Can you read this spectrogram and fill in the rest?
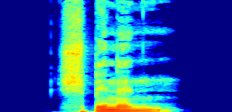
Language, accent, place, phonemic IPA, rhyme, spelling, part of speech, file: German, Germany, Berlin, /ˈʃpɪnən/, -ɪnən, spinnen, verb, De-spinnen2.ogg
- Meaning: 1. to spin (a thread, a web, a cocoon, etc.) 2. to develop, extend (a thought, story, etc.) 3. to exaggerate (an event), to fabricate (something untrue)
